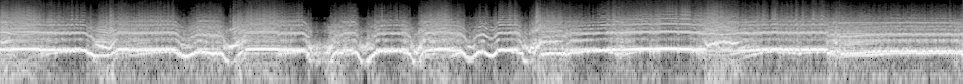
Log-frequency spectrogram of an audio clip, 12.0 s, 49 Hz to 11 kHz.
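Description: EMAX Hawk 5 racing quad's 2306 1600 KV brushless motors whining, the pitch dipping sharply and recovering again and again as the throttle is chopped and punched, picked up by the onboard camera's microphone.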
